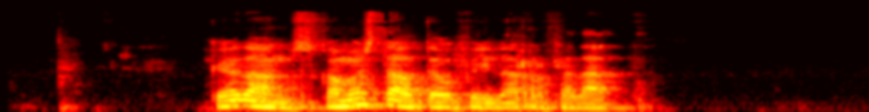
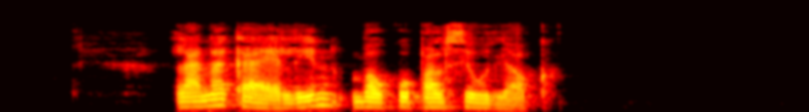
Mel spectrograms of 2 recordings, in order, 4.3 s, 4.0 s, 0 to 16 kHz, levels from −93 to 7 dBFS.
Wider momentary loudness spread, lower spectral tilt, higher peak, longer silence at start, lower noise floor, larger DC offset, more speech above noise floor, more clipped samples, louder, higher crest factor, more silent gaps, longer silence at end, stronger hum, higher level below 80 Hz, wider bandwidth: second, 8 LU vs 17 LU; first, -7.5 dB/octave vs -4.5 dB/octave; about the same, -6 dBFS vs -4 dBFS; second, 0.3 s vs 0.9 s; second, -78 dBFS vs under -90 dBFS; neither; second, 57 dB vs over 68 dB; neither; about the same, -22 LUFS vs -22 LUFS; about the same, 20 dB vs 20 dB; neither; second, 1.15 s vs 1.3 s; neither; first, -50 dBFS vs -64 dBFS; first, 11.5 kHz vs 8.2 kHz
